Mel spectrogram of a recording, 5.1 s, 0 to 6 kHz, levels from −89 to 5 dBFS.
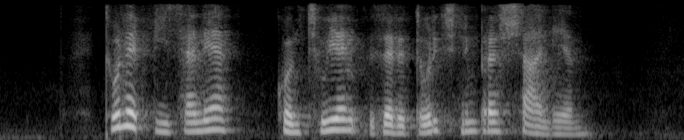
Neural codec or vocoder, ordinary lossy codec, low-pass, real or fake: codec, 16 kHz in and 24 kHz out, 0.8 kbps, FocalCodec, streaming, 65536 codes; AAC, 24 kbps; 5.4 kHz; fake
